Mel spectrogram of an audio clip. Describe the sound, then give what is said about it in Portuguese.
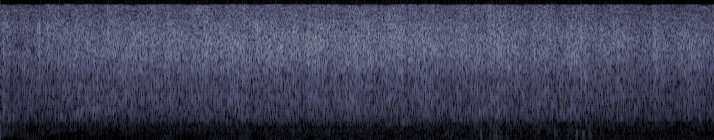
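An audience applauds the Lord: sustained, dense clapping that holds steady at an even level for several seconds, with no voices standing out above it. “Pode aplaudir o Senhor.”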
